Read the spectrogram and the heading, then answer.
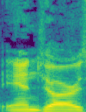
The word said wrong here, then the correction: Arjan: Yeah, this guy named Arjan, I think Arjan. Is how you pronounce it, is from the Netherlands.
